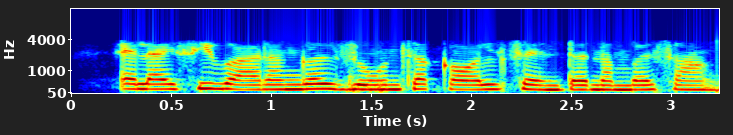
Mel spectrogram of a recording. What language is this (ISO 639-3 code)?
mar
